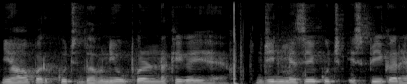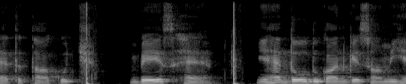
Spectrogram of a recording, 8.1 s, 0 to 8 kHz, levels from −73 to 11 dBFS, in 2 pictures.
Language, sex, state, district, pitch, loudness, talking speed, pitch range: Hindi, male, Uttar Pradesh, Shamli, 135 Hz, -26 LUFS, 170 wpm, 125-145 Hz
